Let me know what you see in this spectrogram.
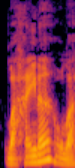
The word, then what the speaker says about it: Lahaina: Still a lot of people missing in the town of I'm going to pronounce this correct, Lahaina.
